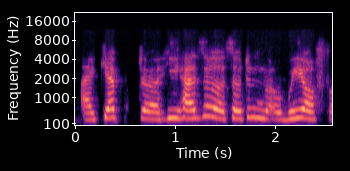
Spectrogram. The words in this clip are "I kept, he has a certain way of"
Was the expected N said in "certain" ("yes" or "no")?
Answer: yes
